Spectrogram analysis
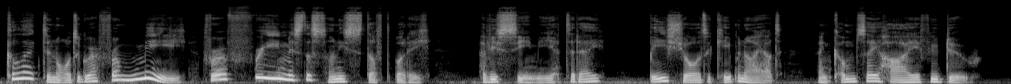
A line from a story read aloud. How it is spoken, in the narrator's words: chuckles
